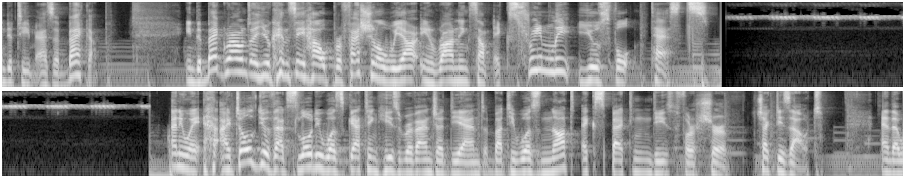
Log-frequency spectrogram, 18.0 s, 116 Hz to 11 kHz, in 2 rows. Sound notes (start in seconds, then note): 7.2 crickets sound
